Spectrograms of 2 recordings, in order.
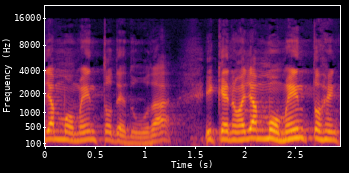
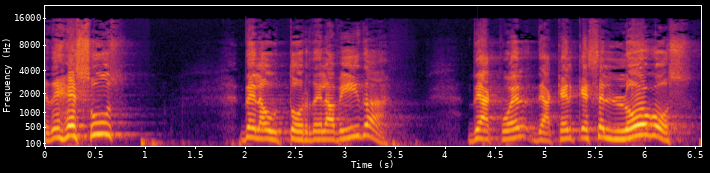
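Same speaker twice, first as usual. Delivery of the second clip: louder, ringing preacher build; fervent pulpit delivery; rising preaching; 4 semitones higher, 6 dB louder than usual. Acted. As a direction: lift the congregation with Christ's name.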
